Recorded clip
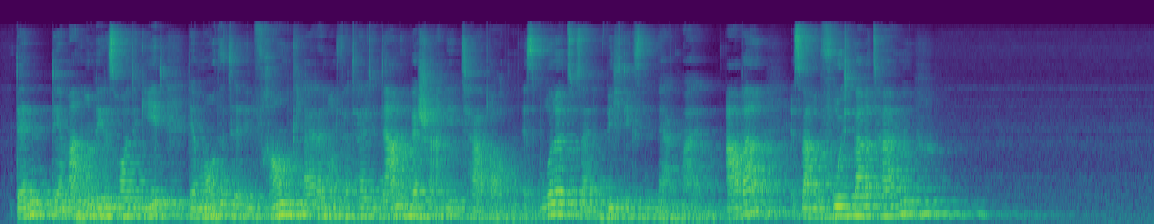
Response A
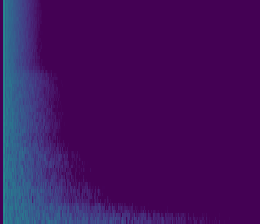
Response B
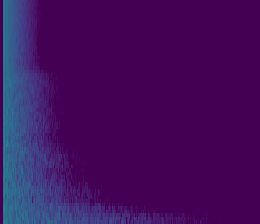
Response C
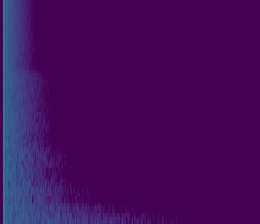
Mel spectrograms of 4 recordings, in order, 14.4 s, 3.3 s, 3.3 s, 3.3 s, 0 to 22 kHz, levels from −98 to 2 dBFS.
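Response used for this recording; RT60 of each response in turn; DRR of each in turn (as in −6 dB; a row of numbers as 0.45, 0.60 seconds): B; 1.8 s, 1.8 s, non-exponential decay; −2.5, −10.5, 3.5 decibels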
